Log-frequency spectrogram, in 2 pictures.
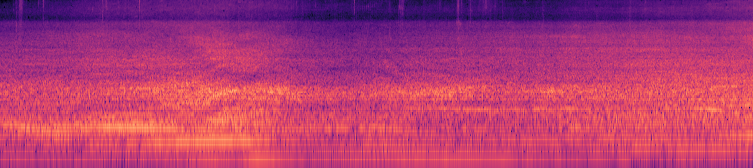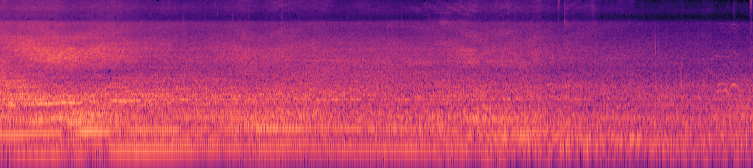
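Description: Motor vehicles passing on a road, their engines swelling and fading as they go by. The loudest passes come about four seconds in and again around the middle, when a truck passes close.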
